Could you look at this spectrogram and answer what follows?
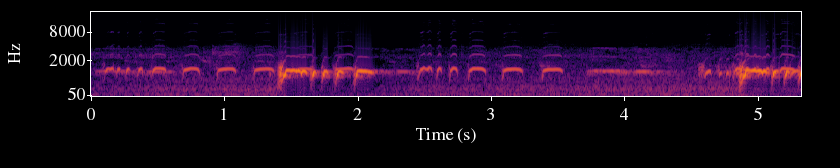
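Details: Lure recording of zebra dove song aimed at making perkutut sing, mixing local, Bangkok and crossing styles; quick repeated arched coos broken by louder rough bursts and a longer drawn note.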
